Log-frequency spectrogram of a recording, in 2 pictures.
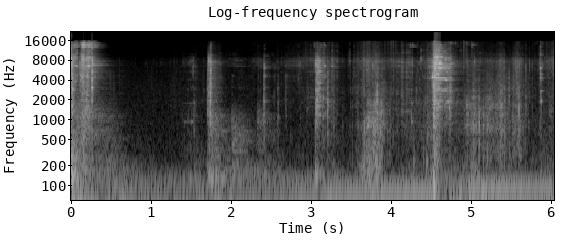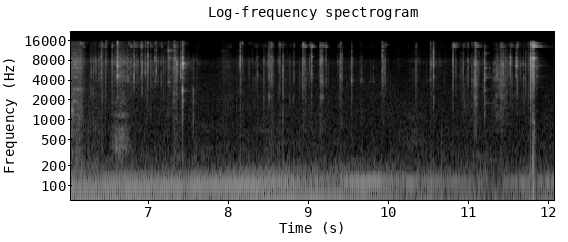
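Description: Heavy steel chain links clinking and rattling as they are handled: a few sharp clanks in the first five seconds, the loudest about four and a half seconds in, then lighter rapid rattling and clicks.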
